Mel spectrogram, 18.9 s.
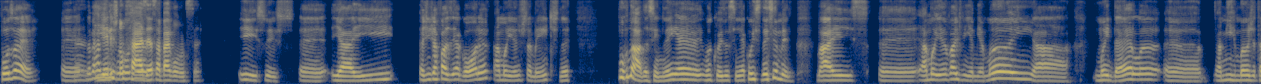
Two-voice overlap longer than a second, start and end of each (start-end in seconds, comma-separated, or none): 1.1-2.3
